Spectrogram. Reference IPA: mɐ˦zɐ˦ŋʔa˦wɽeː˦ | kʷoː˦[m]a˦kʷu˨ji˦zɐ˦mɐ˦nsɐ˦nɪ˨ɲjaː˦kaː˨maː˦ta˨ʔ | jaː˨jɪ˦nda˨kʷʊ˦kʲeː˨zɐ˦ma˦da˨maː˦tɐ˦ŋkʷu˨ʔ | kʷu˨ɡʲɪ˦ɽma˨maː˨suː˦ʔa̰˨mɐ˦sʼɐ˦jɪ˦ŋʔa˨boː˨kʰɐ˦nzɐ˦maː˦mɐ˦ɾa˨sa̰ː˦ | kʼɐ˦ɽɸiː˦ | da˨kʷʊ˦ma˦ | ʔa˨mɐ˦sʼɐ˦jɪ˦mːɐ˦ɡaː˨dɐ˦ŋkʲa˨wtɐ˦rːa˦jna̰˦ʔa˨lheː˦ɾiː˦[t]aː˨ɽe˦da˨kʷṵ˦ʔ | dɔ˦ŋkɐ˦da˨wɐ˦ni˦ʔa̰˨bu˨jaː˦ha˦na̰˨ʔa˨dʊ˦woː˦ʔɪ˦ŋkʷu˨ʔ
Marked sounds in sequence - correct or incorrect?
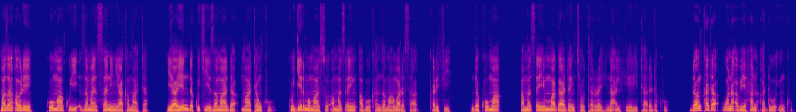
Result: correct, correct

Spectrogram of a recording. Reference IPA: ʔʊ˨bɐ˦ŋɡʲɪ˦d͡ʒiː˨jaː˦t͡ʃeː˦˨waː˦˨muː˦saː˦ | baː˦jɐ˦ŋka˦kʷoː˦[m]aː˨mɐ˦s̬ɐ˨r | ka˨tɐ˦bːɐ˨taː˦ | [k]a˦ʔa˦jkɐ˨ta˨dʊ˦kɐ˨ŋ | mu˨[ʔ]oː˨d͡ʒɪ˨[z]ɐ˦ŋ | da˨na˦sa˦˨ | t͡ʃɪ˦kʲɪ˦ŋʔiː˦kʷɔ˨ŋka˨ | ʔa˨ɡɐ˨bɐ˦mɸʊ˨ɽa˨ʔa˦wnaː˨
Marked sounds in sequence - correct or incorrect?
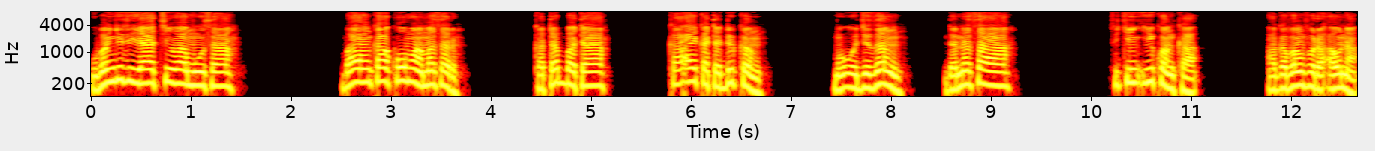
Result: correct, correct, correct, correct

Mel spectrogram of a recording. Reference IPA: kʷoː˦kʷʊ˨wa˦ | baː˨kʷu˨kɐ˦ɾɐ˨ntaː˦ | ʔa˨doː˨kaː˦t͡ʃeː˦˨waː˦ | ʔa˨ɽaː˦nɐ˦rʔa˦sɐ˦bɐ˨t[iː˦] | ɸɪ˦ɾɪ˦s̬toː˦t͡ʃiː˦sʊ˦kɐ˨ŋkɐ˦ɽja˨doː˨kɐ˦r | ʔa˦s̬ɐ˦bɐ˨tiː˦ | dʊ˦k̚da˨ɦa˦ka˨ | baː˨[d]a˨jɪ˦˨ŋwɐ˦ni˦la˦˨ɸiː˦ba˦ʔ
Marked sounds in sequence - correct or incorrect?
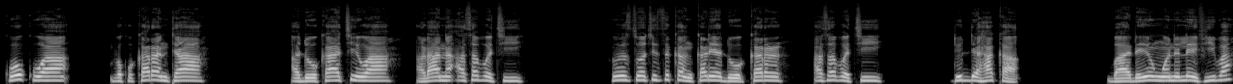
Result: correct, correct

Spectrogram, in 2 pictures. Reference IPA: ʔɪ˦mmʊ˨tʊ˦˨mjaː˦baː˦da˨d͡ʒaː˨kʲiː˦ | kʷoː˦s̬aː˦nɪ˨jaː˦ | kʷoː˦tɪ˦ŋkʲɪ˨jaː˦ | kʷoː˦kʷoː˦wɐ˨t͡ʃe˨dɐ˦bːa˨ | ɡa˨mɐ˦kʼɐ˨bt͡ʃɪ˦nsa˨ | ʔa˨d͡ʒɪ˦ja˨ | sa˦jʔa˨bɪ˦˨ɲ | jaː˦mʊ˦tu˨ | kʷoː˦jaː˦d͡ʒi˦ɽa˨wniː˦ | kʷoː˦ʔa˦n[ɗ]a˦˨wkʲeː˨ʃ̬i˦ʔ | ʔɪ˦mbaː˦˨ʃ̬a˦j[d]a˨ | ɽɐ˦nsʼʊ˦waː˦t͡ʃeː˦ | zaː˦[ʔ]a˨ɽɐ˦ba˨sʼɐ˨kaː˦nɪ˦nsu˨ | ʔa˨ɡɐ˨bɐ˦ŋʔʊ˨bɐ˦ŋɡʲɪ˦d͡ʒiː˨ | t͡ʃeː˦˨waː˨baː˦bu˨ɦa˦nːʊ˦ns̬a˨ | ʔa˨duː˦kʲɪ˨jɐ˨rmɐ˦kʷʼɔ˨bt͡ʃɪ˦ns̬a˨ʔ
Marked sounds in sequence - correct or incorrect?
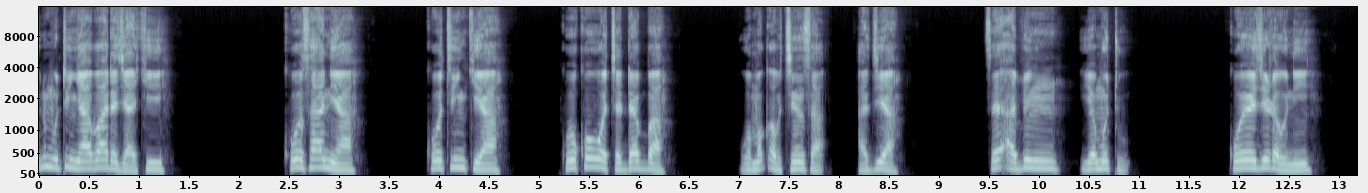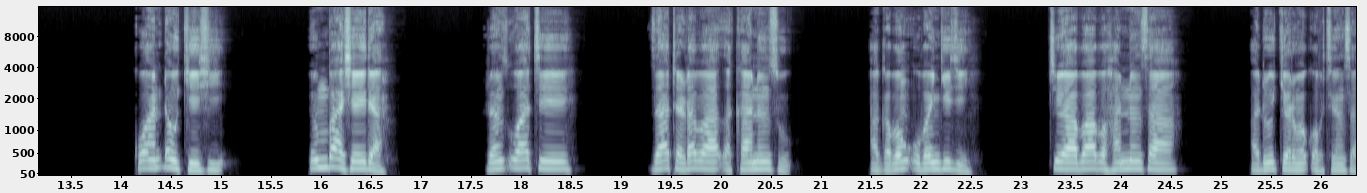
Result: correct, correct, incorrect

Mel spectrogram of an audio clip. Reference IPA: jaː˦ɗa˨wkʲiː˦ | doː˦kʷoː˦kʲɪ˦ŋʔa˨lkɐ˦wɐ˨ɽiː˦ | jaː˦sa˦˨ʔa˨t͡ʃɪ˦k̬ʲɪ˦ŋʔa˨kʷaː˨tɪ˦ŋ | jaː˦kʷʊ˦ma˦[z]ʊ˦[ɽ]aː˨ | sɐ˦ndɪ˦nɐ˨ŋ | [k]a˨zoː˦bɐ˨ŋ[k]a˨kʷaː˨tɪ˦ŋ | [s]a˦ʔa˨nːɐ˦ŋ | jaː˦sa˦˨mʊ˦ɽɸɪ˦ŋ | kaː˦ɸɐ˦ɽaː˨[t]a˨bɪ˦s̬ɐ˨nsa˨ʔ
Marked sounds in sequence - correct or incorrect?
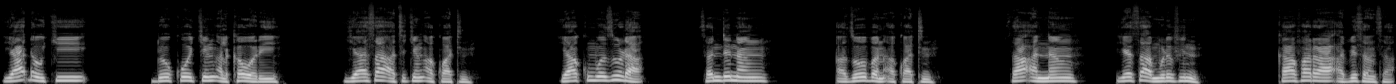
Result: correct, correct, incorrect, incorrect, correct, incorrect

